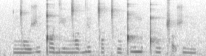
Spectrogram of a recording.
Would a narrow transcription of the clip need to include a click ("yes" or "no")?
yes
